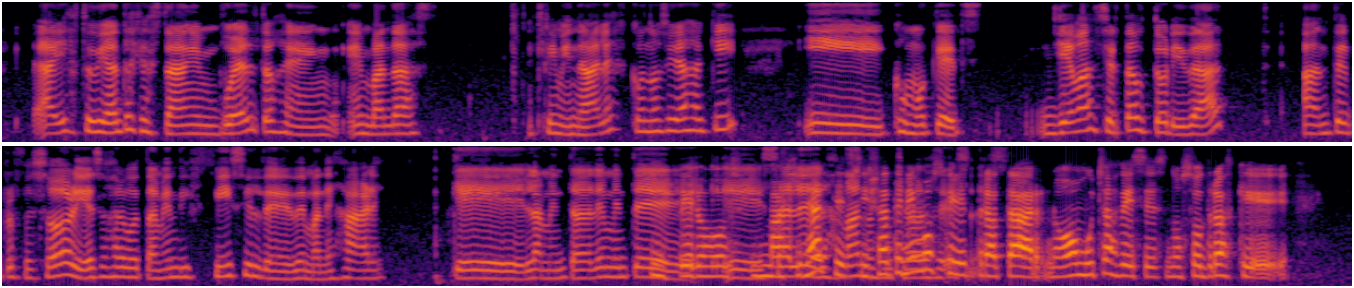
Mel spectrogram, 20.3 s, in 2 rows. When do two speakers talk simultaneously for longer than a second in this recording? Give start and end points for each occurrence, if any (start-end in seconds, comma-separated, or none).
15.0-17.6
